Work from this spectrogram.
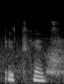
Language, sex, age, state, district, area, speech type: Goan Konkani, female, 30-45, Goa, Quepem, rural, spontaneous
